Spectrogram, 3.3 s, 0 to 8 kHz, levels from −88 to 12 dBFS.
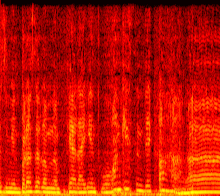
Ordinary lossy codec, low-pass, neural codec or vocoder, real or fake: none; none; codec, 16 kHz, 0.4 kbps, LongCat-Audio-Codec; fake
